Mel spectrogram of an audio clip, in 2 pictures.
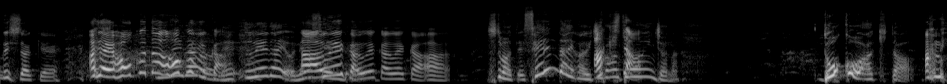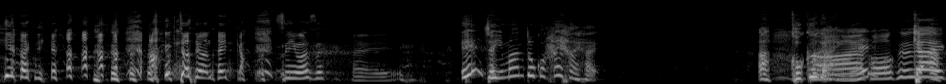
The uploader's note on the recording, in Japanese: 公開収録。大阪公演の収録音声を大公開！LIVE質問コーナー（会場の皆さんからの質問に即興で答えます）。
